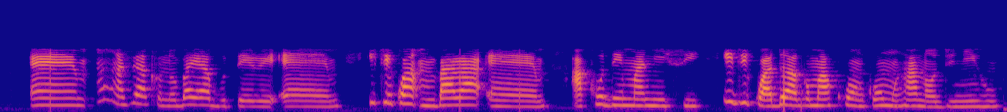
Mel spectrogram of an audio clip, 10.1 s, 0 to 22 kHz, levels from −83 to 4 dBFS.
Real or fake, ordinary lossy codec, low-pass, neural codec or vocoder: real; none; 3.6 kHz; none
